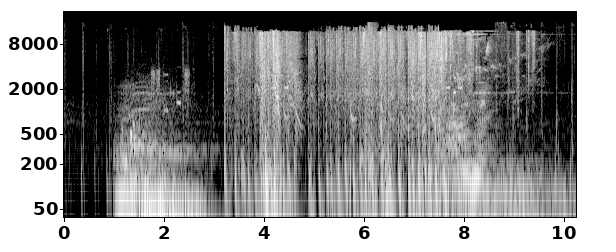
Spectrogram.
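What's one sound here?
Gunshots fire rapidly.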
